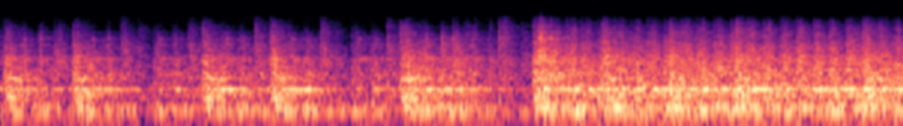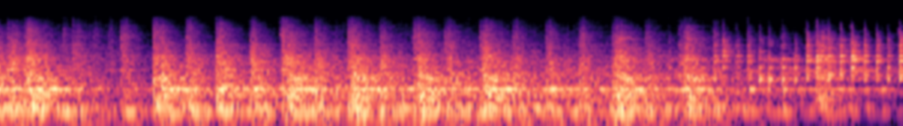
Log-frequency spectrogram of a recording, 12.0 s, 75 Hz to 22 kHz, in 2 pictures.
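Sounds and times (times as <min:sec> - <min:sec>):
drums beaten with sticks: 0:00.0 - 0:12.0
steady drum tone: 0:00.0 - 0:12.0.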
